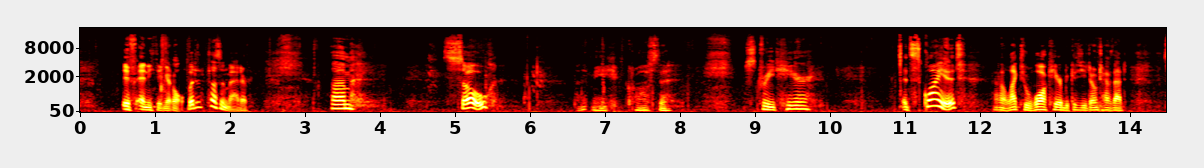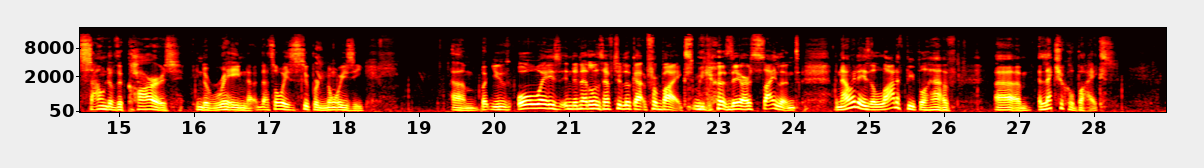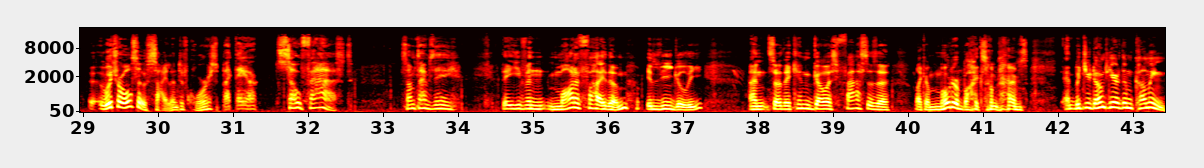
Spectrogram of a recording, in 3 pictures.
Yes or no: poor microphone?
no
